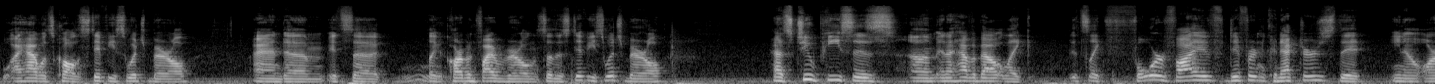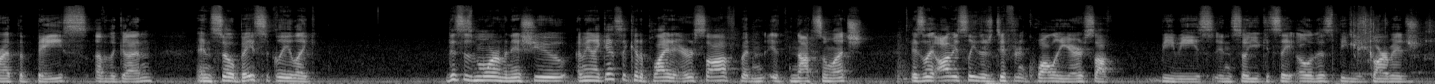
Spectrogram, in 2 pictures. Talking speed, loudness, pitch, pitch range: 190 wpm, -22 LUFS, 145 Hz, 130-165 Hz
